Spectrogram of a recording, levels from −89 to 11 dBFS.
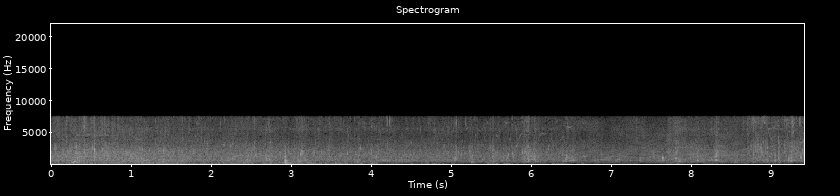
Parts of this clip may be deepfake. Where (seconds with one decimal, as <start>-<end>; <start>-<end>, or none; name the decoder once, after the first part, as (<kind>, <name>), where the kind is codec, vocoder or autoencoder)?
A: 6.5-8.7 (codec, DAC)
